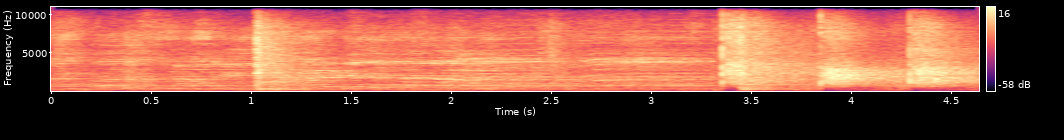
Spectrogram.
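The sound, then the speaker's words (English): Sharp bursts of air from a small air cannon and hand claps cut through a steady background hum: one loud blast, then after a pause three more in quick succession, each sudden and forceful. State troopers and public safety officers clap and fire the air cannon to scare an eagle down from the rafters of a store. “They clapped their hands and fired loud bursts of air at the eagle with a small air cannon.”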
